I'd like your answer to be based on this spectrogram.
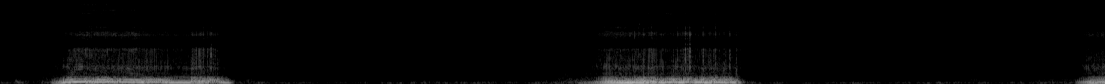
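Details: Girl snoring loudly at night: loud, low, rattling snores about two seconds long, roughly every five seconds, with quiet pauses between them; heavy snoring during sleep.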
